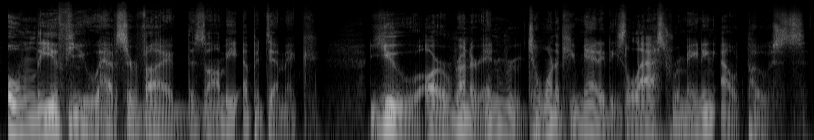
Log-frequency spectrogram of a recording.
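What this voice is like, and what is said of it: Dramatic movie trailer narrator voice. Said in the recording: “put on my movie trailer voice”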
